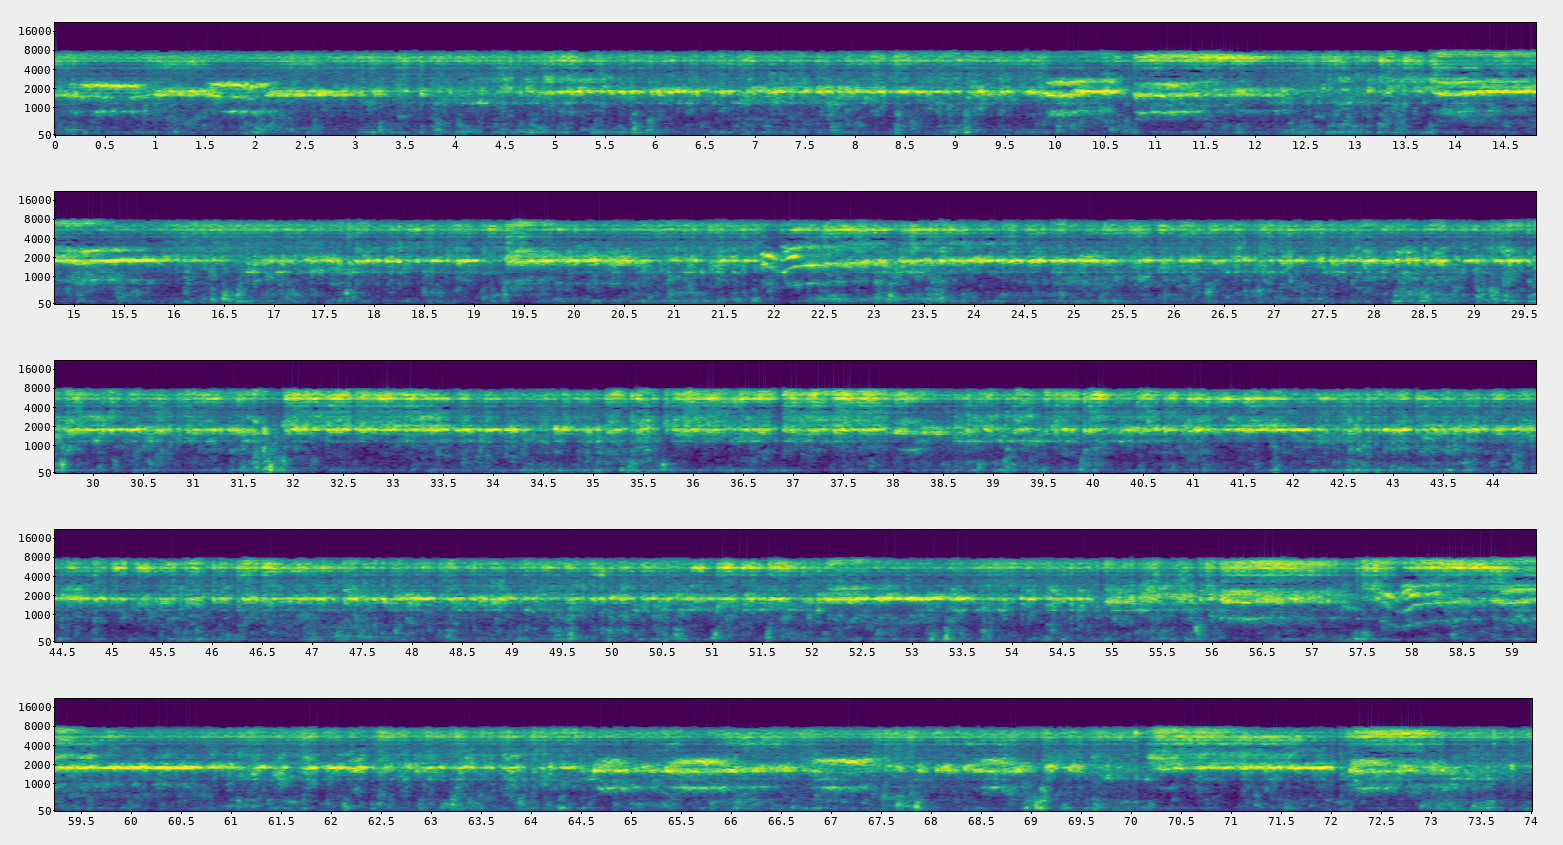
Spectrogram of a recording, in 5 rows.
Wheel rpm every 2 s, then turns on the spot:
220, 230, 230, 240, 230, 220, 230, 230, 230, 230, 220, 210, 230, 230, 230, 240, 230, 230, 230, 230, 230, 230, 230, 230, 230, 230, 230, 230, 220, 210, 230, 230, 230, 230, 230, 230, 230.
none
